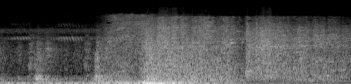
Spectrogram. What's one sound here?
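A toy train tips over and crashes into sand.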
